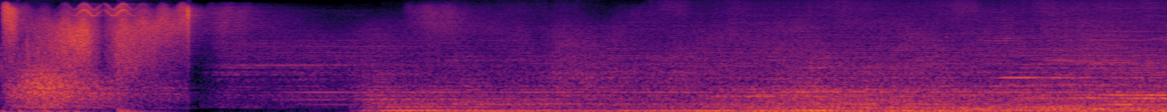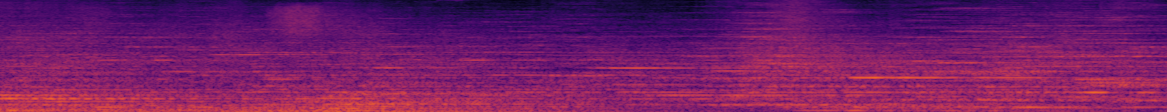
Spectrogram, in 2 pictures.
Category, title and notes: Soundscapes > Synthetic / Artificial
Sonido creado con sintetizador que da impresión de estar en las profundidades de una caverna artificial. A synthesizer-created sound that gives the impression of being in the depths of an artificial cavern.
depth, mystery, synth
